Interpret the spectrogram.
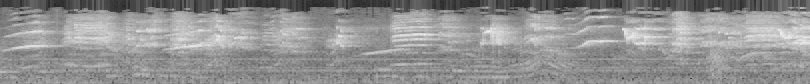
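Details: Lorikeets, described as coconut and rainbow lorikeets wanting to visit, giving harsh, screechy squawks and rasping chatter from several birds that overlap almost continuously, with sharp high notes and short rising and falling screeches.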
